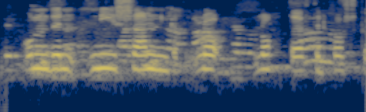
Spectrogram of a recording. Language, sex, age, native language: Icelandic, male, 18-19, Icelandic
